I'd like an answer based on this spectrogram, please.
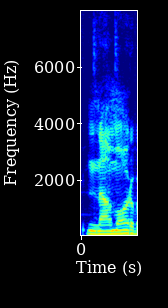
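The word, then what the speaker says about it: Namor: Comics में, movie में और साथ ही कार्टून्स में इसके अलग अलग प्रोनाउंसिएशंस हैं। कोई इसे नेमोर कहते हैं, कोई इसे नमोर कहते हैं, कोई इसे नामोर कहता है। तो आप लोग अपनी कन्वीनियंस के अकॉर्डिंग इस वर्ड को ले सकते हैं।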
